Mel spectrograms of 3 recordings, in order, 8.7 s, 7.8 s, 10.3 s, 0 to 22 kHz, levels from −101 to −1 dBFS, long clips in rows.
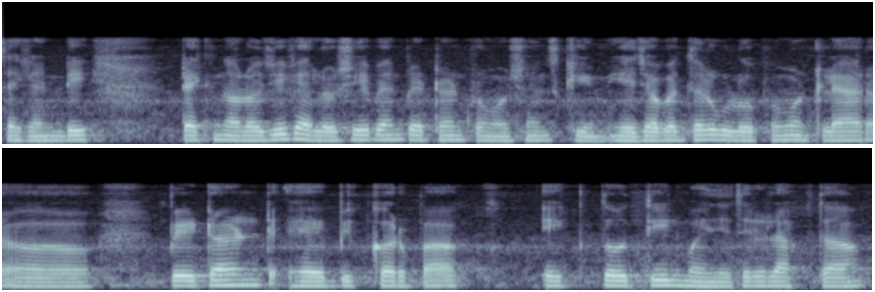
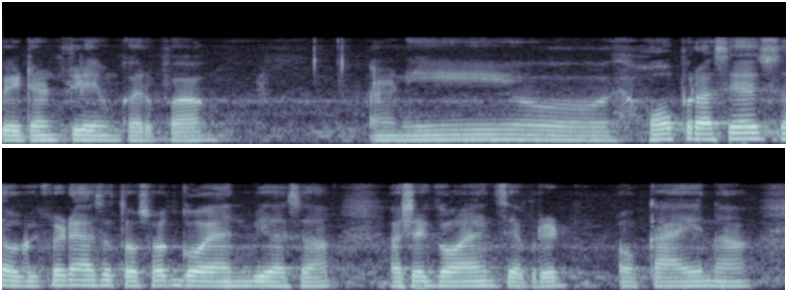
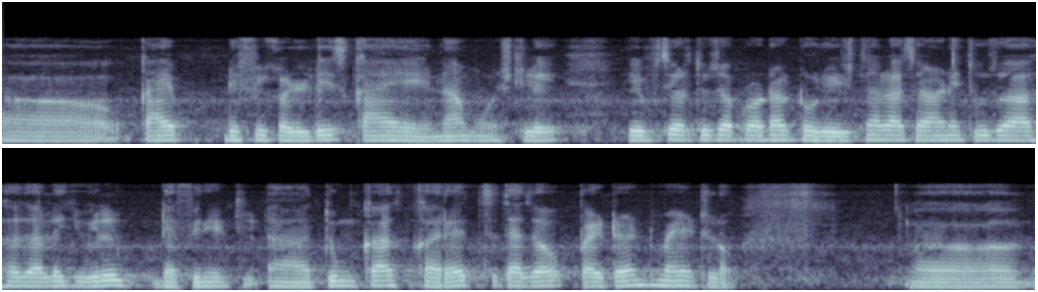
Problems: none marked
